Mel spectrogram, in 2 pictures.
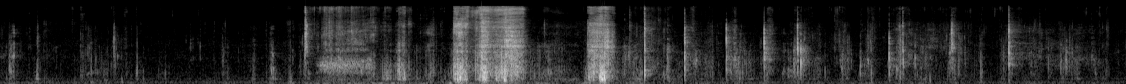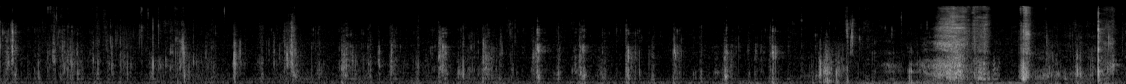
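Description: Close-miked mukbang eating: chewing and wet mouth smacking over a mouthful of rice mixed with gochujang beef tartare, with many small crackles and crunches. There are louder stretches about three to six seconds in and again near the end.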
